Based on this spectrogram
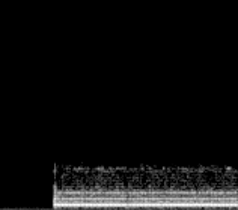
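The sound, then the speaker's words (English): A telephone calling a number late at night: after a brief quiet moment, a loud, steady electronic phone tone switches on abruptly and holds unbroken to the end, with no voices. “They probably look at the phone like, who the hell is this? Who's calling me at this hour?”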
